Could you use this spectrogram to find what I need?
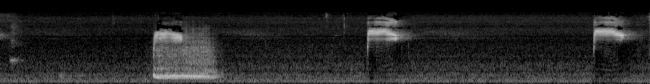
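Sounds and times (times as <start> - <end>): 
common nighthawk buzzy peent: 1.5 - 2.3, 3.7 - 4.2, 5.9 - 6.4.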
